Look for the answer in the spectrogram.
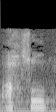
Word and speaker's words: أحصوا: وقوله أحصوا بهمزة القطع من أحصى الرباعي، ومنه قوله تعالى وأحصى كل شيء عددا، أي اضبطوا لي بالعدد المعلوم جملة من ينطق بالإسلام.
